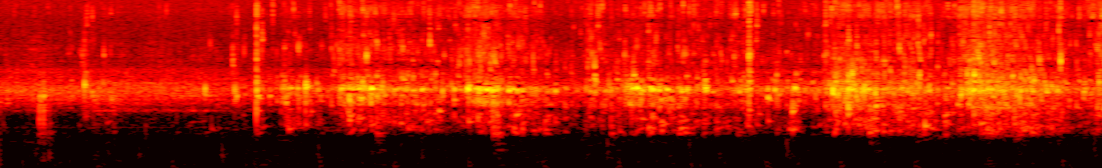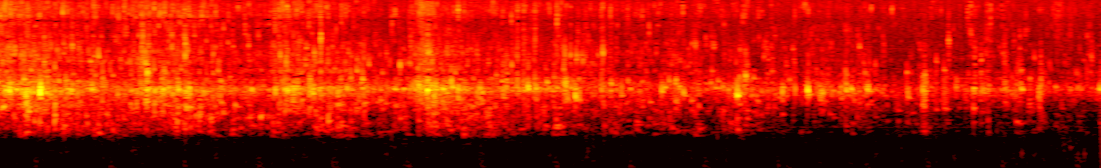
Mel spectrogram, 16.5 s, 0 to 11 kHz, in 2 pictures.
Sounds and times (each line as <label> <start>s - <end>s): water 0.0s - 16.5s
